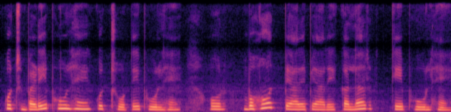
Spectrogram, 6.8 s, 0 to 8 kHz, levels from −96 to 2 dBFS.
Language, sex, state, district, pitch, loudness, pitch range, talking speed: Hindi, female, Madhya Pradesh, Bhopal, 205 Hz, -19 LUFS, 190-230 Hz, 140 wpm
